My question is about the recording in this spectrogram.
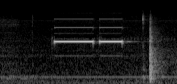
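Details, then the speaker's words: Sony PS-X70 turntable's RCA output cable under a continuity test. The tester beep drops out and returns as the lead is flexed, showing an intermittent open in the conductor; the outer sleeve is bad and the cables will be replaced. "yep yep it's intermittent so you can see over here I've got a touch in the the middle post but I'm not getting anything"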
